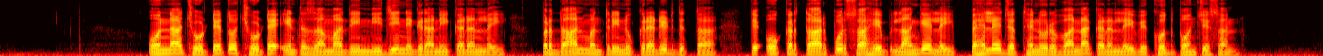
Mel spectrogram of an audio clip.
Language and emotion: Punjabi, neutral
